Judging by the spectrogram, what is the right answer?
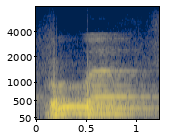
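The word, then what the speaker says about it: هو: Maka ketika digabung satu ketukan, maka huwa, ya gini, huwa bunyinya. Kalau membacanya itu masih lambat, huwa, berarti bukan satu ketukan, artinya ada tambahan di situ, tambahan panjang, ya. Maka pengucapannya adalah kurang benar karena dibaca panjang. Yang benar adalah satu ketukan karena pendek. Wawunya wa, digabung huwa.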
